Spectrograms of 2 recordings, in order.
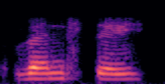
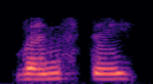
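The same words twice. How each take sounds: First: It is reduced to two syllables. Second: The same.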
